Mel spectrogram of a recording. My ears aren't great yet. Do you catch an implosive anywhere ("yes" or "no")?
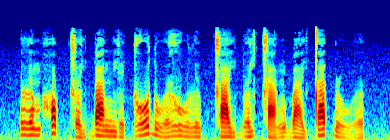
yes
